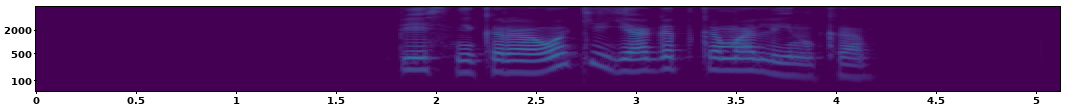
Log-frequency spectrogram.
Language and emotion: Russian, neutral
